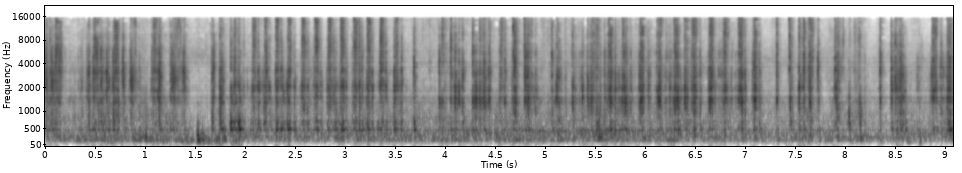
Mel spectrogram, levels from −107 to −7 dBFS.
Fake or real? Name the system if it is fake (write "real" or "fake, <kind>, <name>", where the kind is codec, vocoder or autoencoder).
fake, vocoder, Vocos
